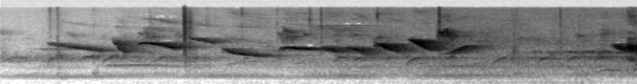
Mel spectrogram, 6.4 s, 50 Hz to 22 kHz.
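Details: ['Green-winged saltator song recorded in Araruna, Paraná, Brazil, on 2 August 2020, used to stimulate caged birds: a series of slurred whistles, rather distant, with background hiss and other birds.']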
